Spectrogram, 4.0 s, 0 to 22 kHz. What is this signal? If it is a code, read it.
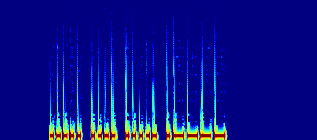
Morse code, heard as a keyed tone, about 28 wpm, 700 Hz. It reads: 5H51
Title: Four Challenging Letter-Number Combinations 28wpm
